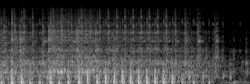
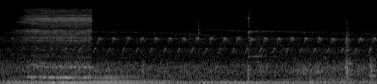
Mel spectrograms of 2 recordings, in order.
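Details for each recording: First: Small engine, full tank of gas: fires on starter fluid with quick pops for about two seconds, then dies; owner suspects a bad carburetor diaphragm. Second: 1960s Snapper Comet rider small single-cylinder after swapping a bad spark plug that was arcing all over the electrodes: catches after cranking and runs with an uneven chuffing beat, semi-running but still rough.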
